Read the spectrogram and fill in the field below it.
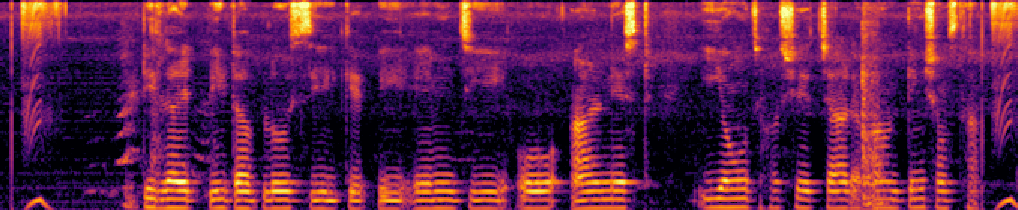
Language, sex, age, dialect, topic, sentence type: Bengali, male, 18-24, Rajbangshi, banking, statement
